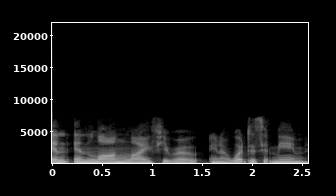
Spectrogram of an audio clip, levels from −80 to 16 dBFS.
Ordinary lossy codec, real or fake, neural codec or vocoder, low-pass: MP3, 48 kbps; real; none; 7.2 kHz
